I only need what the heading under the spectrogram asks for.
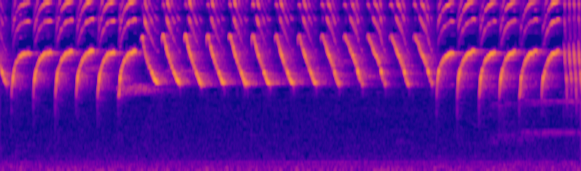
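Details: Lure song of a canary in the ornate 'cengkok mewah' style, used to prompt other canaries to sing. Looping upswept whistles lead into a rapid tour of descending notes, then return to the rising whistles.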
